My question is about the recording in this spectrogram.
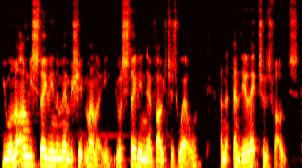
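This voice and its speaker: A man's voice: mid-range voice, moderate pace, darkish tone. A man talking off the cuff to his viewers as a livestream host, rambling and emphatic, often checking he is followed with a tagged question.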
